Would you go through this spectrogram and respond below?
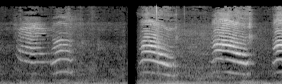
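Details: Female cat in heat calling for a mate with insistent, overlapping wavering meows, some drawn out and sliding downward, broken by a brief silent gap midway.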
